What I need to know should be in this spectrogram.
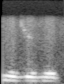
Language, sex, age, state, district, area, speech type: Urdu, male, 18-30, Delhi, Central Delhi, urban, conversation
